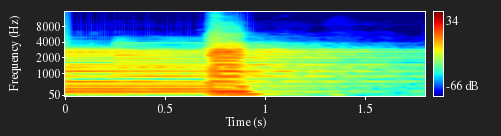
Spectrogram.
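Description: Electric guitar, an ES-335 or Stratocaster, rings out through slapback echo and reverb in a home studio; a sustained chord swells briefly, then decays with trailing repeats and reverb tail, close and fairly quiet.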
